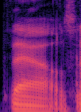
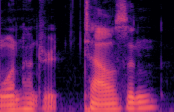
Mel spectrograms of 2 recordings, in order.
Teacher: really try to exaggerate the TH. I was hearing just say traditional T sound. So you're saying 100,000, but it should be thousand.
